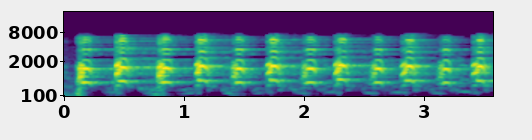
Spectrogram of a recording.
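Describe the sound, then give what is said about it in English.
About a dozen short, bright honking clucks blown on a goose call, repeated in a steady, fairly quick rhythm with no talking over them. “GOOSE CALLING: MEAT & POTATOES CALLING LESSON for BEGINNERS”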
